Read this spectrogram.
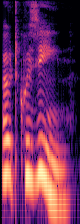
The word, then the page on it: haute cuisine: British English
